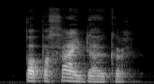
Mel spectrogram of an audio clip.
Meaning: puffin (Fratercula arctica), a diving seabird with a coloured beak
- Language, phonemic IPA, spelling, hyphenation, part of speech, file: Dutch, /pɑpəˈɣaːjˌdœy̯kər/, papegaaiduiker, pa‧pe‧gaai‧dui‧ker, noun, Nl-papegaaiduiker.ogg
